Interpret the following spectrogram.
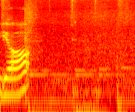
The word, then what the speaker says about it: yacht: Pronounce it if you try say all the letters in it.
